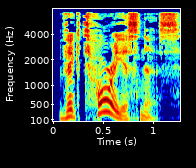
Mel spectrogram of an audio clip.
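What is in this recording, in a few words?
"victoriousness", British English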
